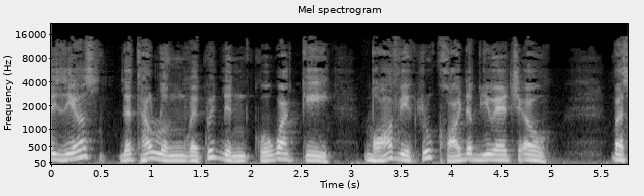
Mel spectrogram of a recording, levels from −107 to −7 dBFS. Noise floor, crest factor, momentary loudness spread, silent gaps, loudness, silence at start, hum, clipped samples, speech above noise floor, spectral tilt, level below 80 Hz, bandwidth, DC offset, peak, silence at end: -57 dBFS; 16 dB; 6 LU; none; -29 LUFS; 0 s; none; under 0.1%; 30 dB; -7 dB/octave; -56 dBFS; 14.5 kHz; under 0.1%; -12 dBFS; 0 s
